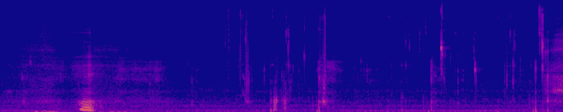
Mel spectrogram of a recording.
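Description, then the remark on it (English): Mouth noises of someone taking a second taste of whisky: one louder slurp near the start, then scattered quiet wet smacks and clicks of the tongue over a hushed background, no talking. “Let's try another second taste.”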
